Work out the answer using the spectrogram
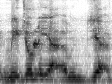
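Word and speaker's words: mesoglea: मेजोलिया secreted by, मेजोलिया कहीं कहीं पे हिंदी में पढ़ेंगे ना मेजोग्लिया लिखा गया है, मेजोलोया पढ़ते हैं इंग्लिश में मेजोलोया ठीक है, जी को साइलेंट कर देते हैं यहाँ पे मेजोलोया, और ये हिंदी में मेजोग्लिया लिखा गया।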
